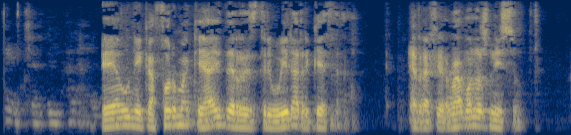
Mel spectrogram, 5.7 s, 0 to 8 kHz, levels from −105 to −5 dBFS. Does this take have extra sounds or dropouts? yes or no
no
